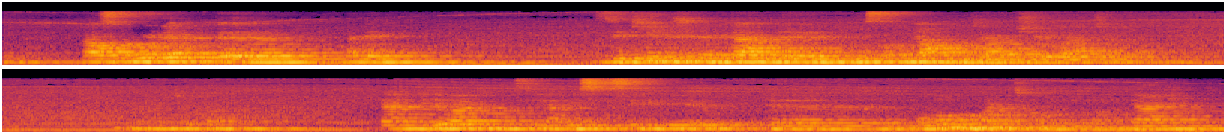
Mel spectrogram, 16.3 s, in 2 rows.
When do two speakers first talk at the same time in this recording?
none

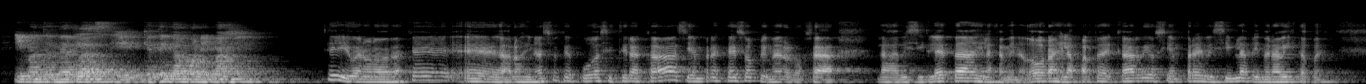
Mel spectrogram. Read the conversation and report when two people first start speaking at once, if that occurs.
none

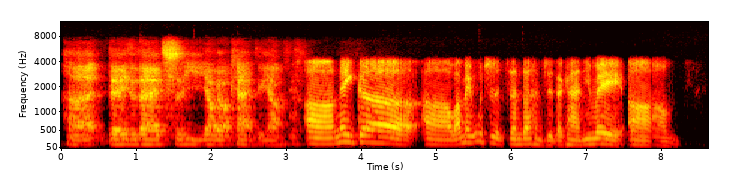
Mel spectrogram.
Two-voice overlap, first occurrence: none

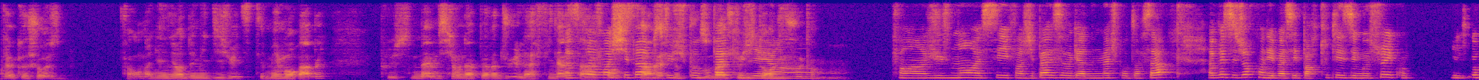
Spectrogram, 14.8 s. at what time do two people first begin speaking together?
5.6 s

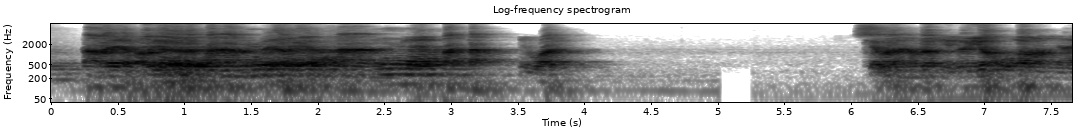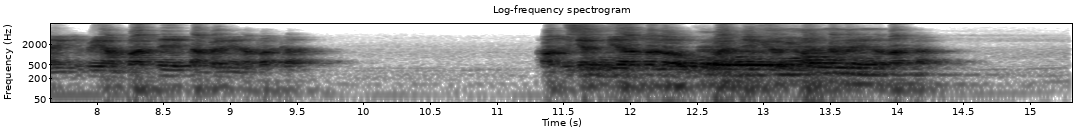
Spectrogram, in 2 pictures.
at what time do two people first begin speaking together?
0.7 s

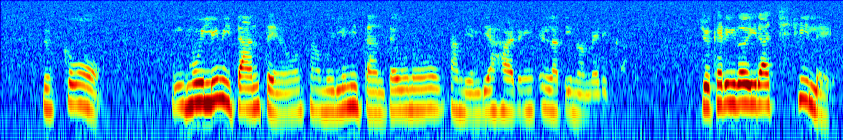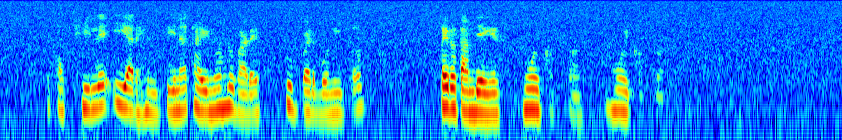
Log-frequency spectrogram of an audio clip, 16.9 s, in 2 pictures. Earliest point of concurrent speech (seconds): none

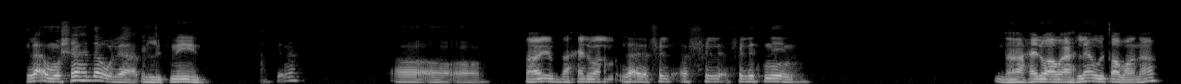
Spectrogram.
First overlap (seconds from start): none

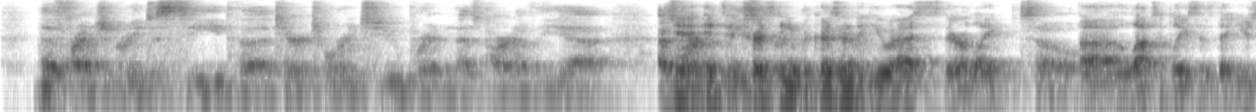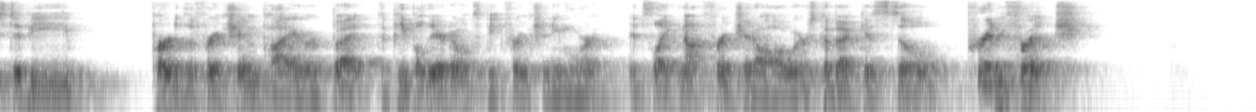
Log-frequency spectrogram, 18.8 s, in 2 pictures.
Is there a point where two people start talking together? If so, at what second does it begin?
5.0 s

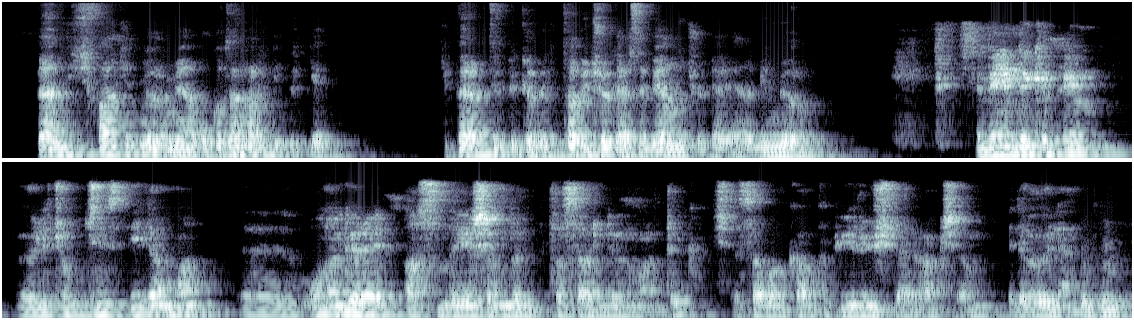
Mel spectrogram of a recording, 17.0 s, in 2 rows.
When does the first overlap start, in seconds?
none

